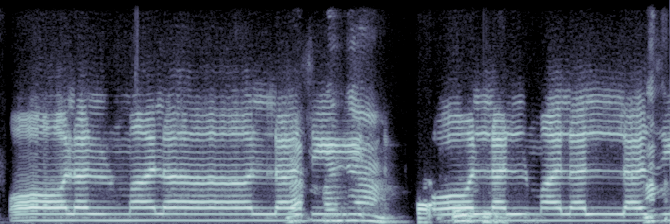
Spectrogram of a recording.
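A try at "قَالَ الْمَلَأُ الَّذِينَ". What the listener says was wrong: Macam tadi dah sebut tadi tu kan? Malaul. Ma pendek la pendek.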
